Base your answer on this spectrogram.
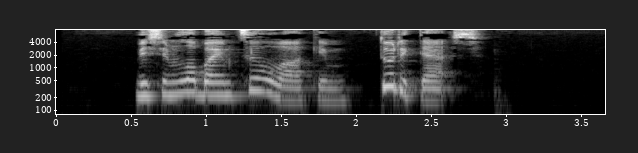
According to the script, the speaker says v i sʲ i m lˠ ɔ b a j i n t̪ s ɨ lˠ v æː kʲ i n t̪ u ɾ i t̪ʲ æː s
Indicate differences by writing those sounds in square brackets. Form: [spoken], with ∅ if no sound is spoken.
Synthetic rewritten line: v i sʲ i m lˠ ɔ b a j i [m] t̪ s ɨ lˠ v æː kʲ i [m] t̪ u ɾ i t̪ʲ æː s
